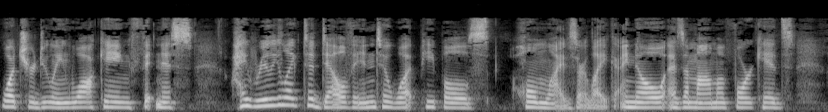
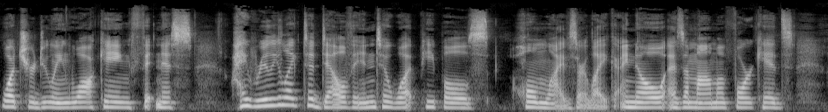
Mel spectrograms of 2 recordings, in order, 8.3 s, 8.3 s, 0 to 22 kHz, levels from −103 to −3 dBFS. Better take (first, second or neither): second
